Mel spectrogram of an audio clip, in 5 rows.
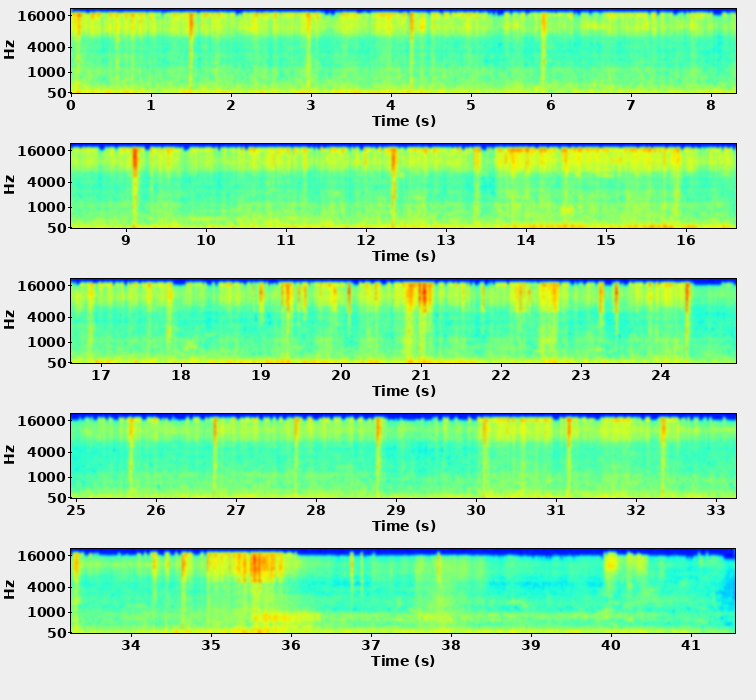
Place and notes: Red River St, Austin, TX, USA - USA Luggage Bag Drag #10 (Night)
Recorded as part of the 'Put The Needle On The Record' project by Laurence Colbert in 2019.
Texas, United States, 1 October 2019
